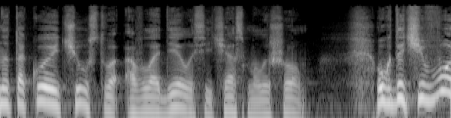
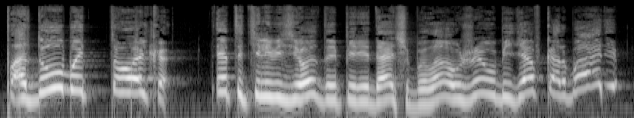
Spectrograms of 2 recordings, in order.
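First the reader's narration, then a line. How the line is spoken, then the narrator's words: Sobbing speech. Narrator (Russian): всхлипывая, сказала Фрёкенбок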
